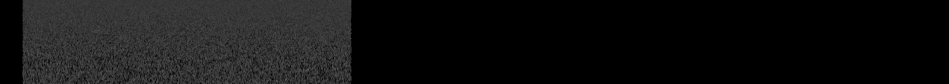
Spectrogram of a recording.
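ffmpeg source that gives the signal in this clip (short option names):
-f lavfi -i "anoisesrc=c=white:a=0.0274:d=3.28:r=44100:seed=1"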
